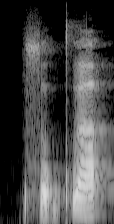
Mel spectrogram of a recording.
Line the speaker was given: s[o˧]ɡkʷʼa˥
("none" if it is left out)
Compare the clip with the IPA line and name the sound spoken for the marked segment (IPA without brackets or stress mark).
o˧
